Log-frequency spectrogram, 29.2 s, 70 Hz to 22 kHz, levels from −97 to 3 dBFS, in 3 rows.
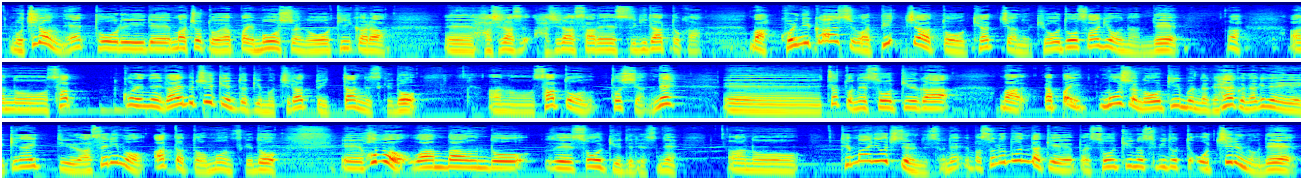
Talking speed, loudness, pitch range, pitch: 460 characters per minute, -22 LUFS, 155-230 Hz, 190 Hz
